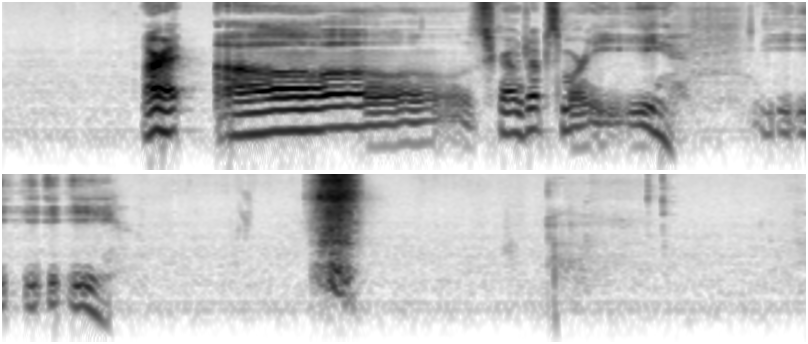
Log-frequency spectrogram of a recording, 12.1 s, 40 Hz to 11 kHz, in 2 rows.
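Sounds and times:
man's short burst of breath: 0:08.3 - 0:08.8.

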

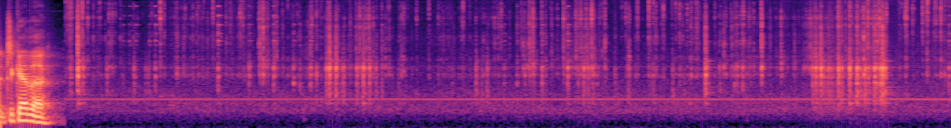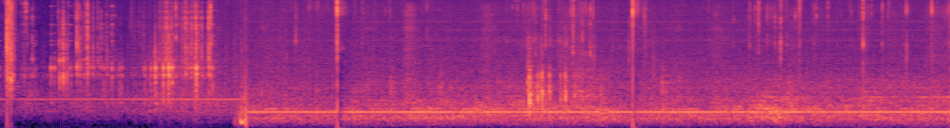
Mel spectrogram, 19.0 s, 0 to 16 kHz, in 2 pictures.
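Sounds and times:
screwdriver and wire clicks and rattles: 0:00.6 - 0:12.0, 0:14.7 - 0:19.0
faint steady whine: 0:00.6 - 0:19.0
low hum: 0:09.4 - 0:19.0.

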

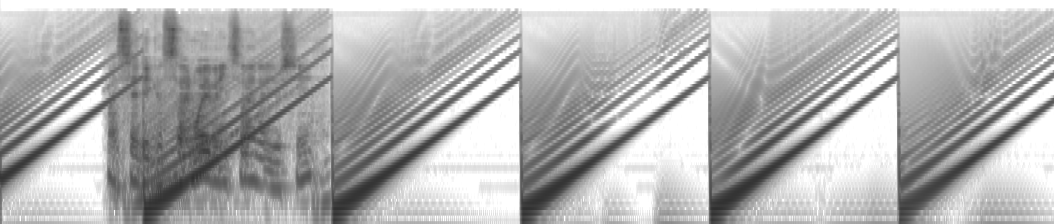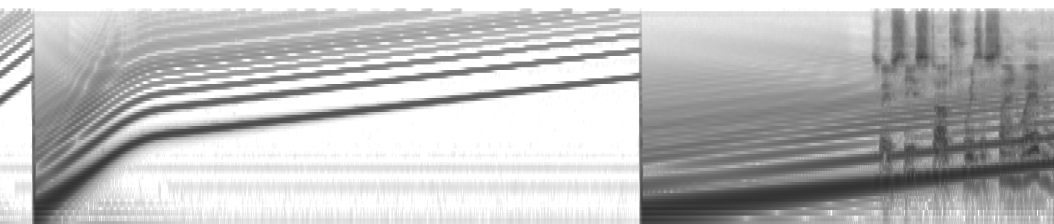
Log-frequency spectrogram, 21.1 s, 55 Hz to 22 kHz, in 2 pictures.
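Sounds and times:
synthesizer rising pitch sweeps: 0:18.1 - 0:21.0.

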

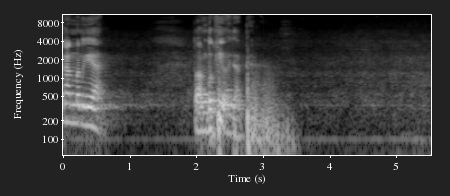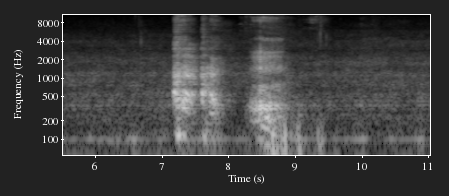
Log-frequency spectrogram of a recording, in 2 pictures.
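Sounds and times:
man coughing: 0:07.2 - 0:09.0.

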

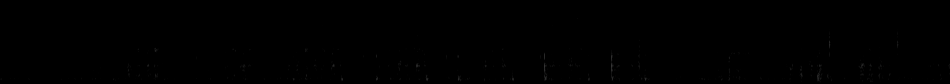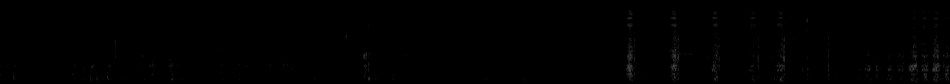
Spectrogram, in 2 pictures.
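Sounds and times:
pencil scratching on paper: 0:01.2 - 0:06.4, 0:07.8 - 0:12.6, 0:18.1 - 0:19.0.

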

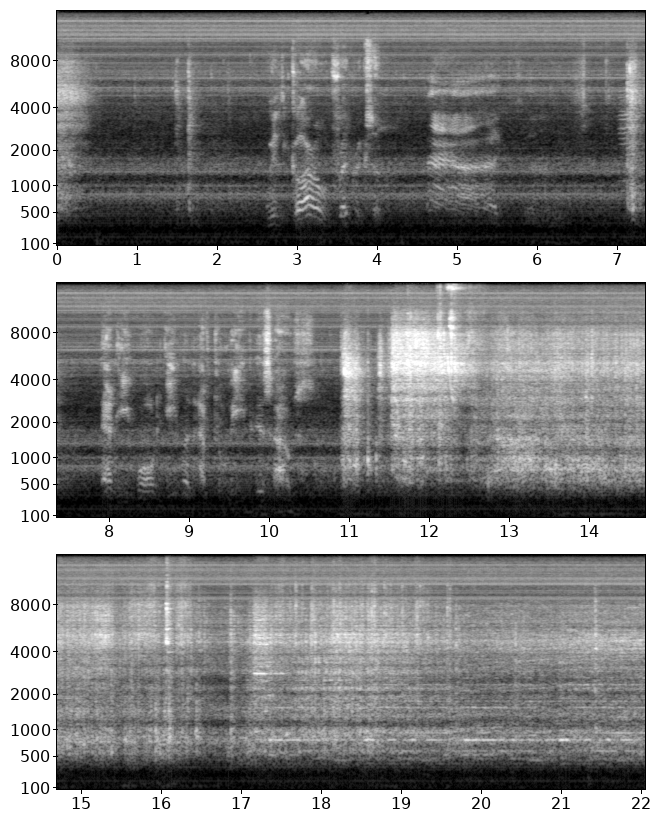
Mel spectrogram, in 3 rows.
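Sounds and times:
music: 0:17.0 - 0:22.0.

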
